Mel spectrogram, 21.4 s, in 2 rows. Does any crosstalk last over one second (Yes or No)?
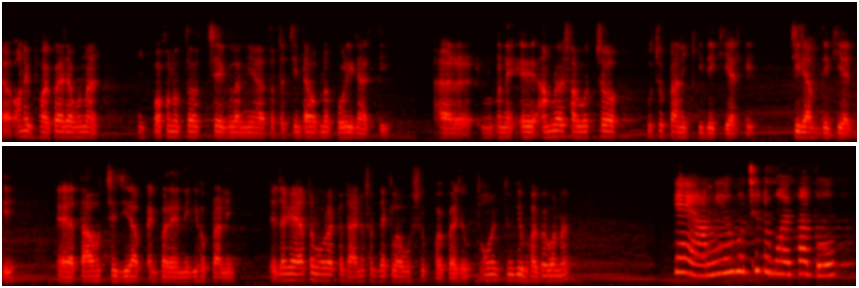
No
